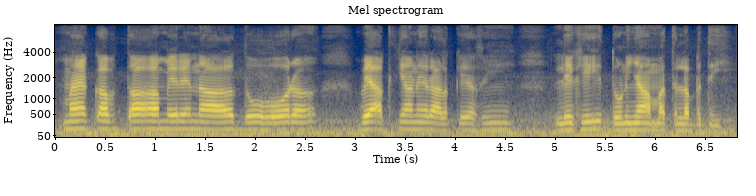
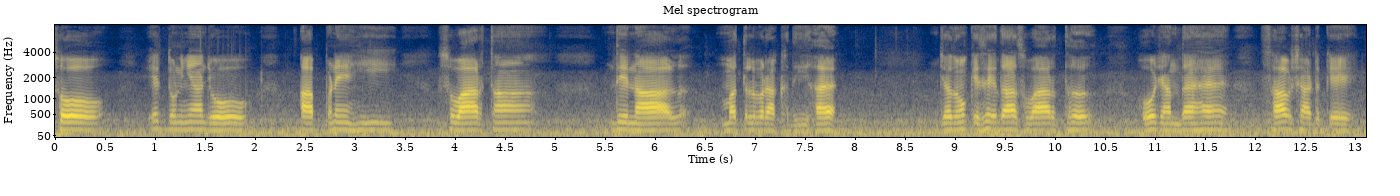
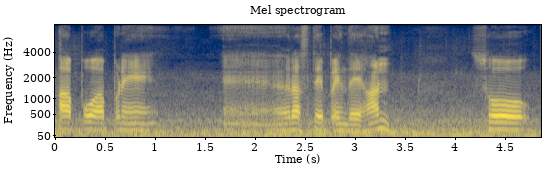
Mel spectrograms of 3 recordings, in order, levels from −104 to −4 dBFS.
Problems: none marked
